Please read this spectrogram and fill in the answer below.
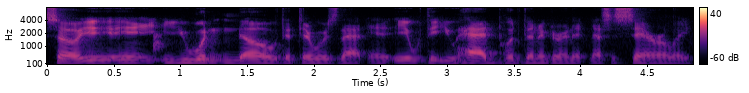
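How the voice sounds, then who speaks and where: This is an unremarkable speaking voice with an American accent. It moves at a fairly quick pace with fairly even intonation. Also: man. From Texas. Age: 30s. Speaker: cooking show host. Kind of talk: casual chat.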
